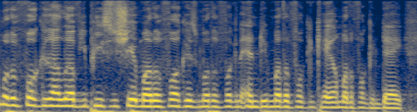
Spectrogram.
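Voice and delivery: high-pitched ranting voice. Imitating a wrestler's loving promo to the crowd: imitating Nick Gage. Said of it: "Gage would do the same thing".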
